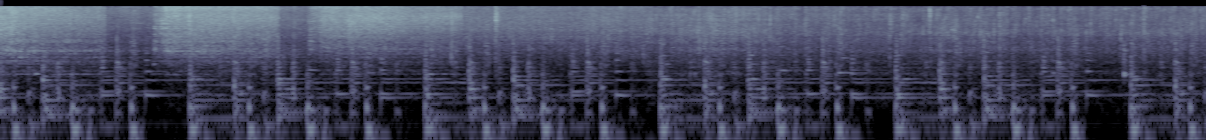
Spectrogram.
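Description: Boneless chicken thighs sizzling in hot olive oil in a stainless-steel frying pan as the pieces are laid in. The sizzle starts suddenly loud, dips briefly twice as pieces go in, and settles a little quieter after about four seconds.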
